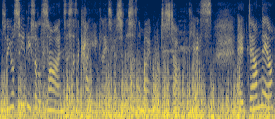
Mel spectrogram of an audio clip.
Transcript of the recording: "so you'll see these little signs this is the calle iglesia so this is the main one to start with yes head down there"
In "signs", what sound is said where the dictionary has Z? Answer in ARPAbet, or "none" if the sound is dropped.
Z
